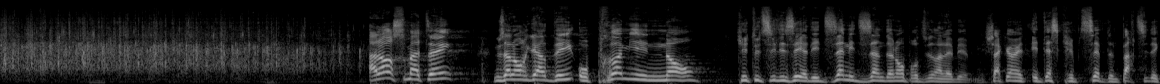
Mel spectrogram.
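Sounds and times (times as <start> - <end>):
applause: 0.0 - 3.7
speech: 3.7 - 11.5.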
